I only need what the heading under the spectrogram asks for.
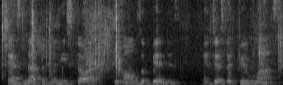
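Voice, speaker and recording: The speaker talks at a fairly quick pace. Noticeable background noise runs under the voice. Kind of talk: reading aloud from a book in a group study.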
